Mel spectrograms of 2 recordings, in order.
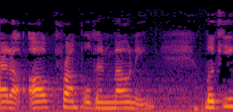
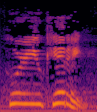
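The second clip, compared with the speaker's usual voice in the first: higher-pitched incredulous question; scoffing disbelief; 7 semitones higher than usual. A narrator's reading. Killer dismissing the squirt gun, scoffing. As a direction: scoff at an empty threat. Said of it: "shakes his head like".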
